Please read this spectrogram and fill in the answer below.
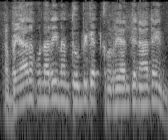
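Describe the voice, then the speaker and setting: A man's voice: a little high, fairly even intonation, brisk, pushed and bright, slight background noise. A man playing an earnest, responsible young eldest brother in radio drama dialogue. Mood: earnest, resolute.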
